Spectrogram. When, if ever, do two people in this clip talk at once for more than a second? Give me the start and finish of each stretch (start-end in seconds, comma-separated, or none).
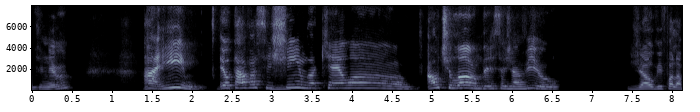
none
